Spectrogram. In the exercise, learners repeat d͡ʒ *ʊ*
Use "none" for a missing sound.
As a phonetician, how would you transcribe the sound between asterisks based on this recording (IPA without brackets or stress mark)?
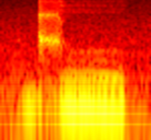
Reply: ʊ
